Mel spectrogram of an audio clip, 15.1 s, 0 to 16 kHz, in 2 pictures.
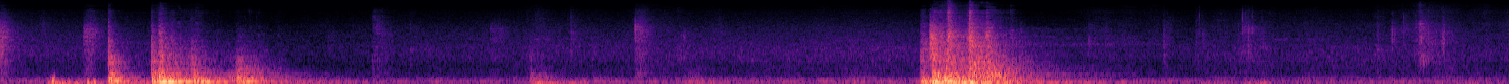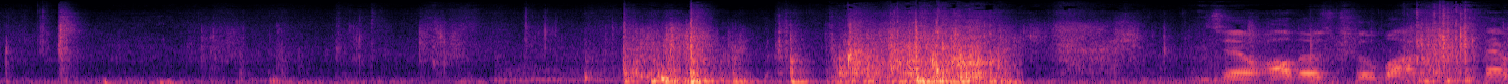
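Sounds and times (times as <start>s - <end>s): heavy thunk: 4.6s - 5.4s
plastic drawers knocking and clattering: 10.6s - 12.7s.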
